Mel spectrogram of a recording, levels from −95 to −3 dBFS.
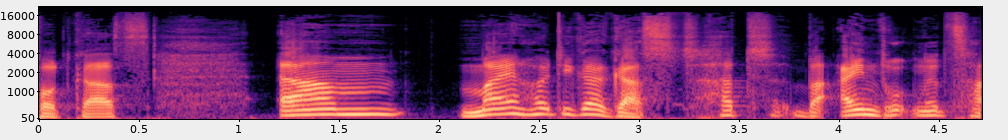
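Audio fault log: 0.45 to 4.23 s, word clock ticks: about seven single-sample clicks, roughly every half second through the speech, because the receiving device runs on its own clock, about 40 ppm off the sender's, and drops or repeats a sample each time the clocks slip.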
